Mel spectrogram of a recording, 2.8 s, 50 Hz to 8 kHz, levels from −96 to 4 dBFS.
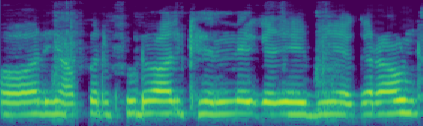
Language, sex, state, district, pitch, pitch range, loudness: Hindi, male, Uttarakhand, Uttarkashi, 255 Hz, 250-260 Hz, -14 LUFS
